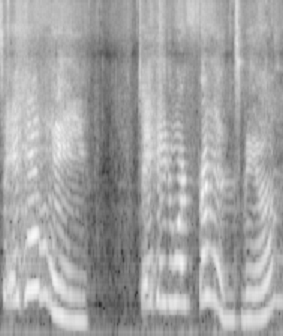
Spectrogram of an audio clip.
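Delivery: very high, squeaky, squealing voice. Setting up the camera, the speaker coaxes her to greet our friends: squealy, squeaky voice. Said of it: "my squealy, squeaky, annoying voice".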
